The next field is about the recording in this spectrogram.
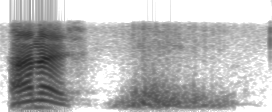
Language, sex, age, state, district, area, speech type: Kashmiri, male, 18-30, Jammu and Kashmir, Anantnag, rural, conversation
